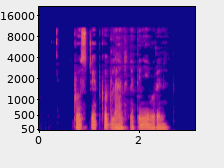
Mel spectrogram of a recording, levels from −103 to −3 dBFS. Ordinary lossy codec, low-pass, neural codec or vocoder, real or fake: none; none; none; real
